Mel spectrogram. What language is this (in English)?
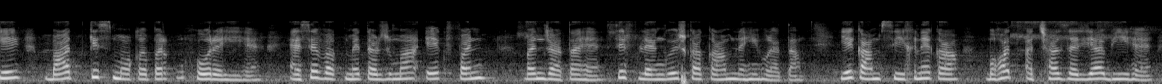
Urdu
